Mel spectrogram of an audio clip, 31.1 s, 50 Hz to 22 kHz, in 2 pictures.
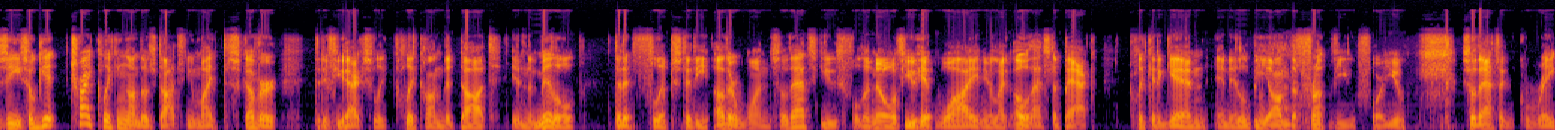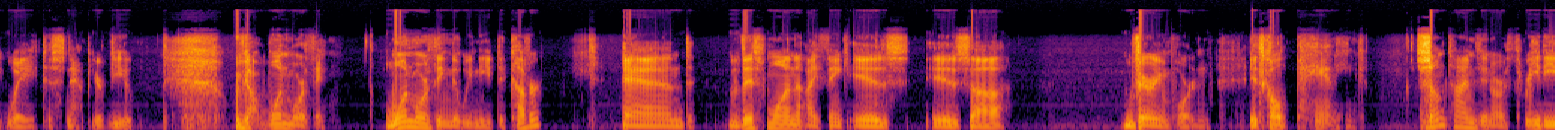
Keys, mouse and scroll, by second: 1.6 click, 2.4 click, 5.0 click, 6.0 click, 8.1 click, 11.1 click, 23.9-24.2 scroll down 1, 24.2-24.9 scroll up 2, 24.9-25.5 middle drag, 24.9 scroll up 1, 25.7-27.1 scroll down 2, 27.1-28.0 scroll down 1.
